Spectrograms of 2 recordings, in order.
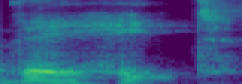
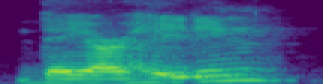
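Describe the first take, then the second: First: Said in the usual way. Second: "They are hating" called out much louder; wrong form, loud. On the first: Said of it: "Vas a ver". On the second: Shown as a demonstration. (grita "They are hating" como forma incorrecta)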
